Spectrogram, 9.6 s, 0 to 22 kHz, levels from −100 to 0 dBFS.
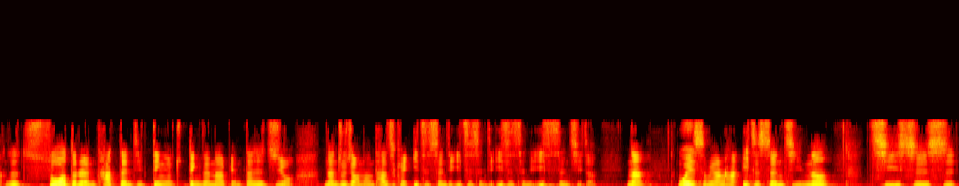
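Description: Nothing goes wrong anywhere in this speech clip, which just comes across the usual Bluetooth headset link, so the top end tops out around 7.7 kHz.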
